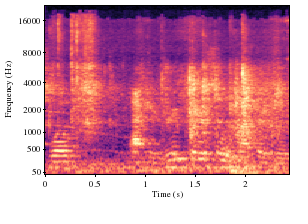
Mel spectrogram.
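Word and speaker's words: Swoope: It's pronounced Swope.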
